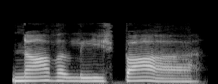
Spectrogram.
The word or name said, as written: nova lisboa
